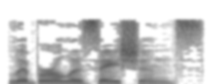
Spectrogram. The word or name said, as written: liberalizations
